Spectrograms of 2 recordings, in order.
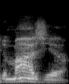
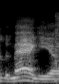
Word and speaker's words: Demagio: like, "Hey, are you Demagio?" He pronounced it wrong, so I was like, "Nah, no, Demagio."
